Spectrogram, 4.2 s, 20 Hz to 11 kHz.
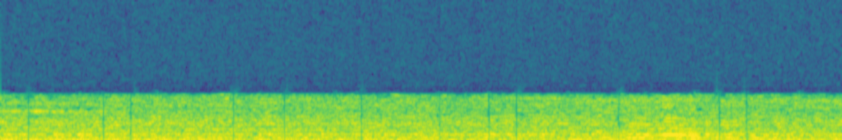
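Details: Reproductive swarm of honey bees moving into a bait hive at Painted Peacock Manor on 04/07/21; a dense, steady hum of many wings with a banded drone, unbroken throughout, no other sounds standing out.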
